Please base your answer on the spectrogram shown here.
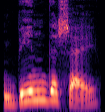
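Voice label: "binder sig", Swedish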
